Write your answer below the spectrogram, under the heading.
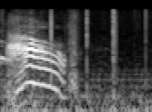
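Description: A cat gives one drawn-out meow that slides downward in pitch and fades after under a second, followed by a few faint, scattered clicks against quiet background.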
